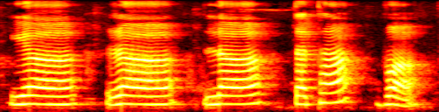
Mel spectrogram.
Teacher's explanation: इसके उच्चारण में जिह्वा मुख के किसी विशेष भाग को स्पर्श नहीं करती, इसीलिए इसे अंतःस्थ व्यंजन कहते हैं।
